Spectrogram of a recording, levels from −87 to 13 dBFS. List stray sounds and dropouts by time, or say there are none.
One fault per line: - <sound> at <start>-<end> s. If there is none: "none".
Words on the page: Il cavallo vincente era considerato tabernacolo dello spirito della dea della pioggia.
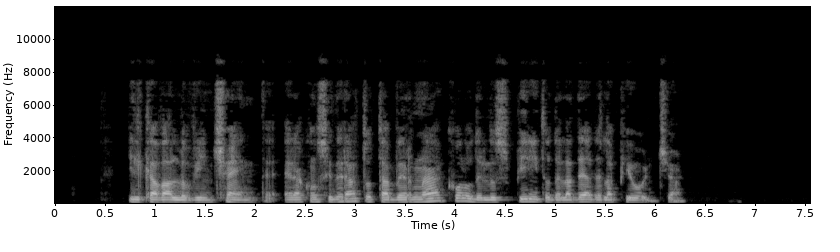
none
